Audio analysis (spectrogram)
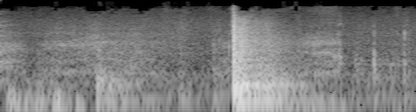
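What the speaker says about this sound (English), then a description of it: "Close the doors." A cabinet door is shut with a single sharp slam partway through, following a few softer handling knocks during a home organizing session.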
